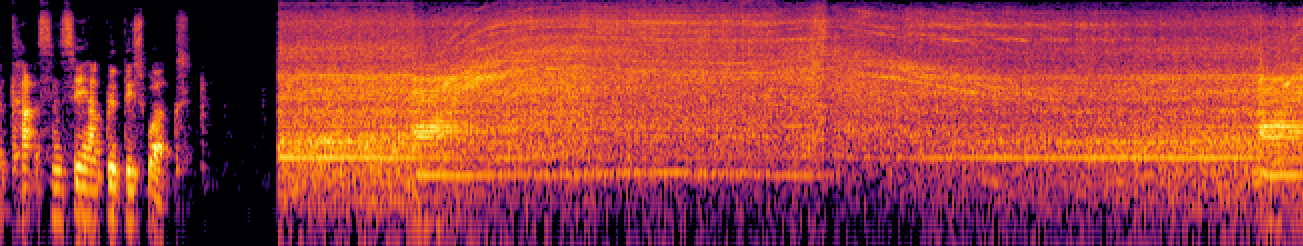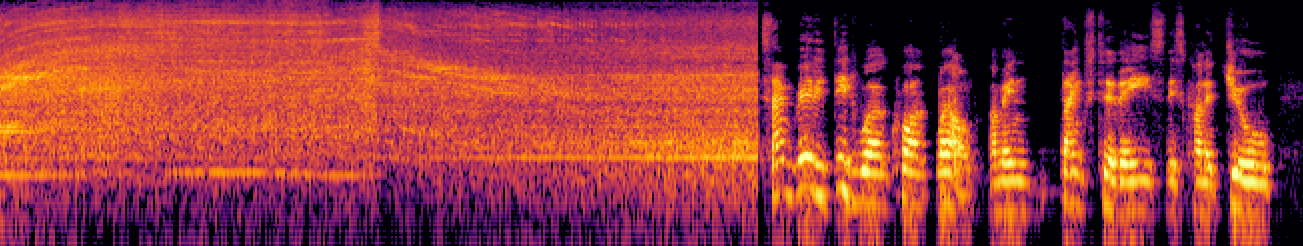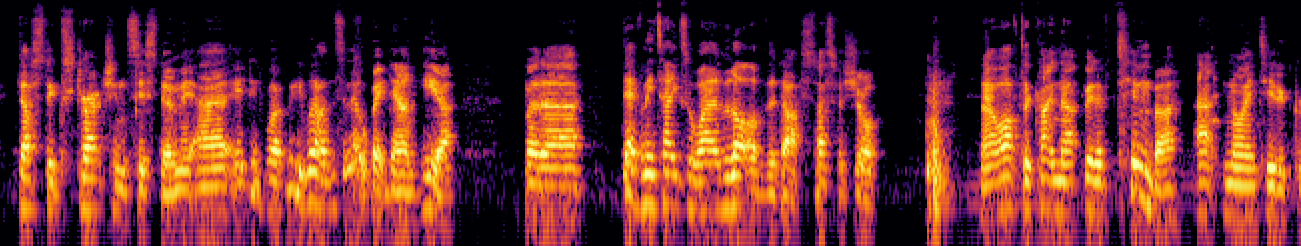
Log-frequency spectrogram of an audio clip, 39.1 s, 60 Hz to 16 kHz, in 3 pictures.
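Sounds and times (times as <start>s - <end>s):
mitre saw cutting timber: 2.8s - 20.6s.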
